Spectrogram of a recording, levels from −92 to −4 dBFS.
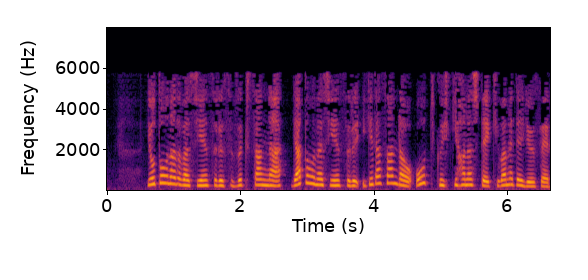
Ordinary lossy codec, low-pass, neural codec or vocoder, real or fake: MP3, 24 kbps; 7.2 kHz; codec, 16 kHz, 0.3 kbps, FocalCodec; fake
